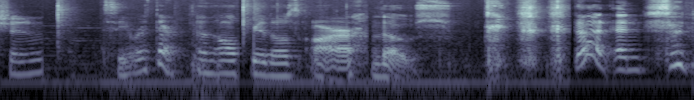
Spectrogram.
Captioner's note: laughs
